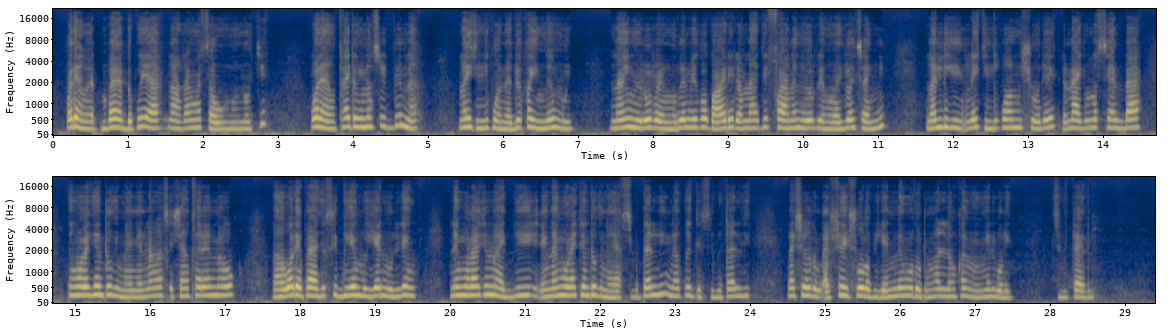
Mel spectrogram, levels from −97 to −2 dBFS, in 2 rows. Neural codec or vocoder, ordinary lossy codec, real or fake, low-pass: codec, 44.1 kHz, 1.7 kbps, Pupu-Codec; none; fake; none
